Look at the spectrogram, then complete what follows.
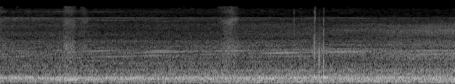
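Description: Hamworthy Wessex Modumax Mk3 commercial gas boiler firing at 100% high fire: a steady rushing noise from burner and fan with a low hum, and three short sharp cracks. No pump is circulating water through it, and the boiler is kettling and overheating.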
